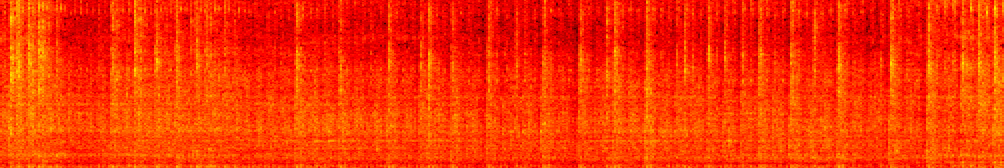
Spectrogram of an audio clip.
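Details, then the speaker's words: Old Harley Sportster Ironhead, running for the first time after carb fiddling, throttle cable loose: loud, lumpy, uneven-firing thump holding steady with no knocks or misses over the exhaust; runs fine. "Man, sounds good, sounds good. Yeah. Hey! Yeah. That's fantastic."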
